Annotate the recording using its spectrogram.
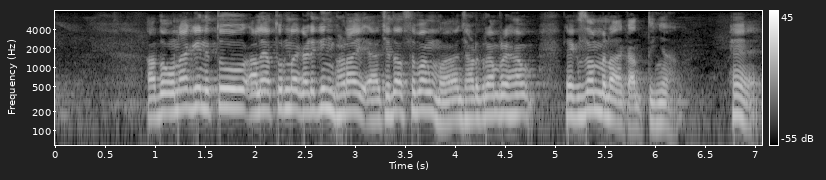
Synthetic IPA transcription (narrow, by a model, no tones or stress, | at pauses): ad̪ɔʊnaɡinit̪oɐljat̪uɾnaʔɡaɽiɡiɲbʱɐɽajiʔat͡ʃid̪aʔsebaŋmãd͡ʒʱaɽɡɾamɾɛɦãɛkzamːɛnaʔkant̪iɲã̰ | hɛ̃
